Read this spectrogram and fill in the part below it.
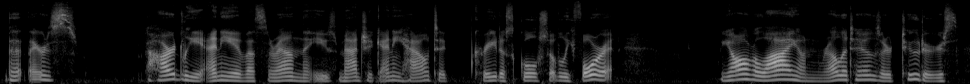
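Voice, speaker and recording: A woman voicing an earnest, affectionate young knight trainee in an intimate audio roleplay, talking softly, often half-whispered, with light laughs and hesitant restarts. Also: fairly low pitch, normal speed, dry recording. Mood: warm, reflective.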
